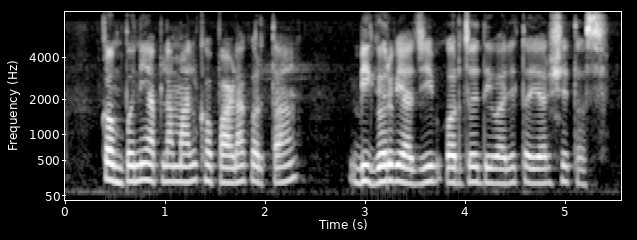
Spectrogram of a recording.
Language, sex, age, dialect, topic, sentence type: Marathi, female, 25-30, Northern Konkan, banking, statement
